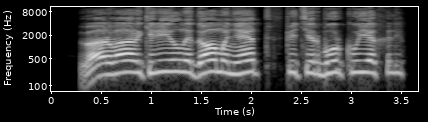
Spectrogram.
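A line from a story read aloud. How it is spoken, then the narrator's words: Girl's joyful cheerful shout. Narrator (Russian): девочка-подросток почему-то с радостью весело закричала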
